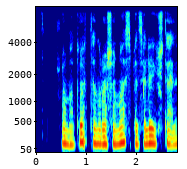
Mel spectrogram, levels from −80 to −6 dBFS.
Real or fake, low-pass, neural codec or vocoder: fake; 7.2 kHz; vocoder, 44.1 kHz, 128 mel bands, Pupu-Vocoder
